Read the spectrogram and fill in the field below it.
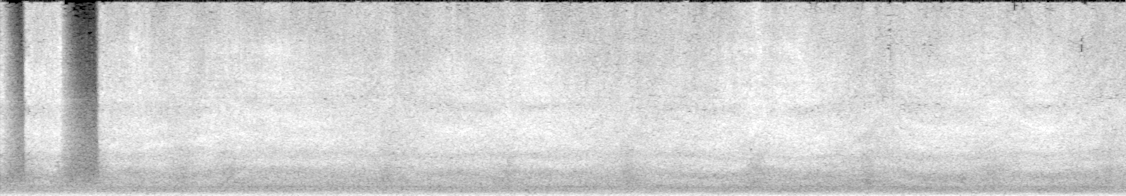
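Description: A spray gun hisses steadily as it sprays paint.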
